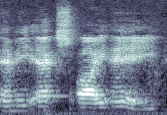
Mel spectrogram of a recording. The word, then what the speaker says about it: Mexia: It's pronounced Mexia, but it's consistently mispronounced by everyone who tries to pronounce it.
